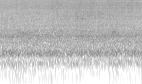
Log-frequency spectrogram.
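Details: Honey bees in a Minnesota hive reacting to a formic acid mite treatment just applied; a dense, steady hum with a broad band centred low-mid, no breaks.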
